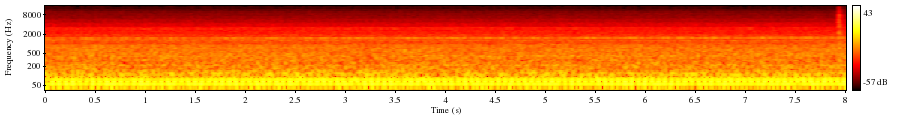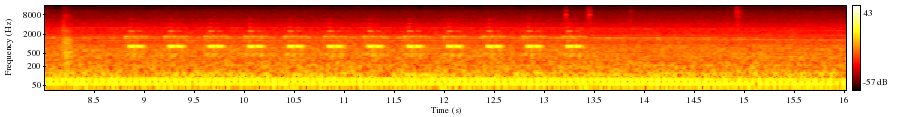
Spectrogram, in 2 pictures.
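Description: Jet engines drone steadily.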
